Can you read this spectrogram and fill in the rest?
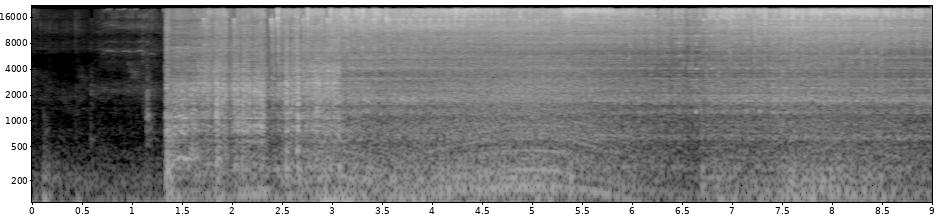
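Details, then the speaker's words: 1948 Chevy coupe, first run after 55 years off the road, fed fuel down the carburetor; the fuel pump is possibly not pumping. Engine cranks, catches and settles into a quiet, even, sewing-machine-smooth idle with no knocks or misses. Normal idle. "no engine noise though yeah it sounds really good the engine is like a sewing machine it's so quiet so quiet"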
